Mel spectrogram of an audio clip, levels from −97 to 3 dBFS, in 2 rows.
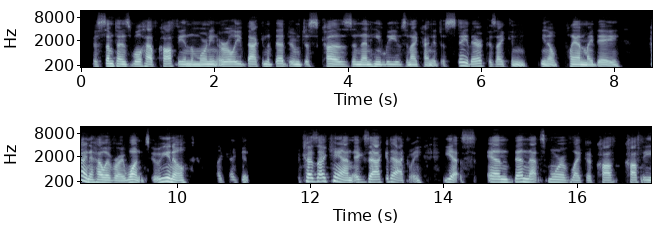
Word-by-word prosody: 'cause 140 -1 -10
sometimes 145 -3 +1
we'll 140 -1 0
have 140 0 0
coffee 70 -1 0
in 70 0 +3
the 65 - +2
morning 70 0 +3
early 70 0 +1
back 65 -1 -1
in 140 - -3
the 135 - +1
bedroom 70 - -1
just - - -8
'cause, 135 -2 +1
and 130 -1 +2
then 125 0 +3
he 135 0 +2
leaves 130 -1 -4
and 120 - +1
I 120 - 0
kinda 120 - -4
just - - -9
stay 190 -2 -1
there 150 +1 -1
'cause 125 -6 -13
I 60 0 -3
can, - - -3 0.2
you 60 - 0
know, - - -2
plan 130 -2 +3
my 120 0 +2
day - - -2 0.5
kinda 195 -12 +5
however 140 -4 +3
I 120 - 0
want 150 +1 +3
to, - - -3
you 200 +3 +6
know, 140 -5 +4 0.5
like, - - -13
I - - -13
can - - -7 0.7
because 205 +1 +1
I 205 0 +2
can, 185 - +1
exactly, 155 -3 -1 0.3
yes, - - -3 0.2
and 160 -3 +2
then 175 0 +3
that's - - -2
more 155 -2 0
of 140 0 -6
like 135 -2 -5
a 125 - -7
coff 140 +3 -1 0.2
coffee 140 -1 -2
135 Hz, 200 wpm, -23 LUFS, 125-155 Hz, 0.7 s, you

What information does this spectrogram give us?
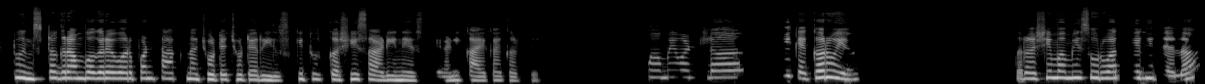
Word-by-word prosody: तू 310 - +6
Instagram 285 +2 +4
वगैरेवर 280 -1 +3
पण 280 -1 -1
टाक 270 -1 -5
ना 255 - +3
छोट्या-छोट्या 225 -1 0
रील्स 190 -2 -1
की 245 - 0
तू 245 - -3
कशी 225 +2 0
साडी 205 -4 -1
नेसते 185 0 -7
आणि 190 +2 -2
काय-काय 195 0 -4
करते. 175 -2 -13 1.1
मग 330 -1 -9
मी 335 - -13
म्हंटलं 320 0 -6 0.5
ठीक 400 -6 -5
आहे 270 - +1
करूया. 300 -8 +5 1.6
तर - - -4
अशी 265 +4 -1
मग 305 0 +5
मी 305 +1 +5
सुरुवात 295 -1 +1
केली 295 0 0
त्याला. 210 +5 -2
270 Hz, 145 wpm, -24 LUFS, 215-295 Hz, 1.6 s, तू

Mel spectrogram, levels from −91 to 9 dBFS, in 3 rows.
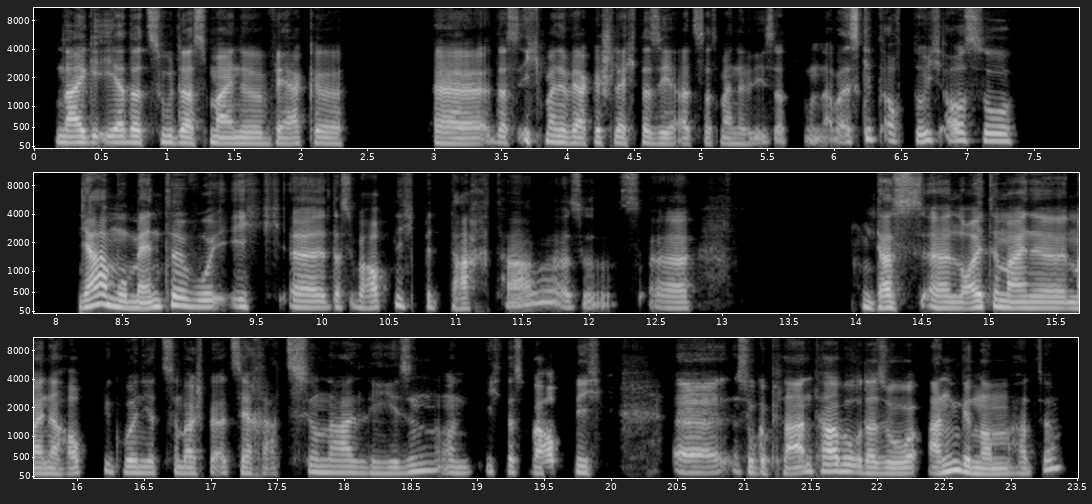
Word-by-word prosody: neige 145 0 +5
eher 150 0 +3
dazu, 150 +1 +2
dass 135 -3 +3
meine 125 -2 +1
Werke, 125 0 -1 0.7
äh 125 -2 +3
dass 140 -2 -2
ich - - -4
meine 150 -3 +1
Werke 140 +1 +2
schlechter 140 -1 -2
sehe 120 0 -2
als 125 - -5
das - - -10
meine 120 -2 -6
Leser 120 - -9
tun. - - -11
Aber - - -6
es - - 0
gibt 225 -1 -4
auch 185 -3 -5
durchaus 190 +2 -1
so, 175 -3 0 0.8
ja, 225 - +8
Momente, 160 +3 +3
wo 155 0 +1
ich, 165 -1 -7
äh, 145 -3 +4
das 150 0 -6
überhaupt 140 +1 -1
nicht 180 -3 -5
bedacht 125 -4 -5
habe, 245 - -2
also, 205 +6 -8
dass, 215 - -18
äh 135 -1 -2 1.3
dass, 140 -2 +2
äh, 140 -3 +3
Leute 145 +4 +3
meine 135 -2 +3
meine 125 -3 +1
Hauptfiguren 145 +3 -2
jetzt 135 -1 -5
zum 140 - -5
Beispiel 130 -1 -2
als - - -7
sehr - - -2
rational 145 -3 -3
lesen 135 +8 -4
und 135 -8 -7
ich 150 - -14
das 150 -2 -5
überhaupt 140 0 0
nicht, 140 -2 -4 0.5
äh, 140 0 +1
so 150 -3 -4
geplant 165 +4 +1
habe 165 0 +6
oder 140 -4 +1
so 125 +1 +1
angenommen 125 -9 +2
hatte, 130 - -4
140 Hz, 160 wpm, -22 LUFS, 130-155 Hz, 1.3 s, ja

